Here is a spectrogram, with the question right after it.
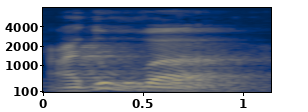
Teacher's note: عین وسط حلق سے ادا کریں گے، دال کو واو سے ملائیں گے.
